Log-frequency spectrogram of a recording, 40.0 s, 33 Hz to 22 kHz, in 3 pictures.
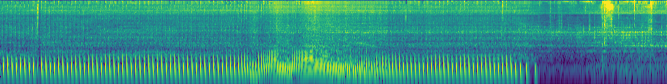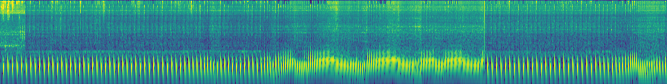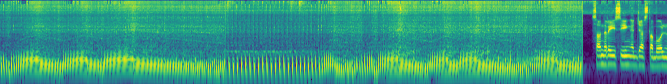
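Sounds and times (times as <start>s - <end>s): motorcycle engine idling and revving: 0.0s - 39.3s.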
